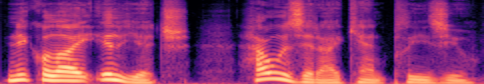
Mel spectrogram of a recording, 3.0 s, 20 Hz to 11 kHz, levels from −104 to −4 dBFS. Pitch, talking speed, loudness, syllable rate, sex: 135 Hz, 180 wpm, -17 LUFS, 5.6 syllables/s, male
